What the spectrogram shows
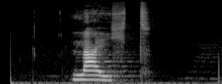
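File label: "light", Australian English; PictureDictionary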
